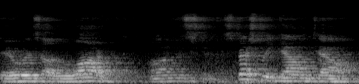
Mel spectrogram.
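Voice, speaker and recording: A man with a fairly high voice talks at a fairly slow pace, with audible room echo and noticeable background noise in the recording. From Oshawa, Ontario, Canada. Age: 60s. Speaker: political candidate. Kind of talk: political debate. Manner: halting.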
